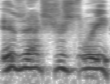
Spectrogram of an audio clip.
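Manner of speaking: very high, full-on screaming yell. Retelling how a colleague says the line: imitating someone screaming.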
